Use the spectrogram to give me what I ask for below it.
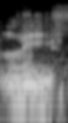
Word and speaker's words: Leif: I found Leif Garrett a very interesting name because the name Leif, which in Swedish is pronounced Leif, is a very ordinary, was in the 70s and 80s, ordinary Swedish name.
